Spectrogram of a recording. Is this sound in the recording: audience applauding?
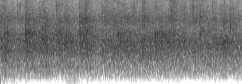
yes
